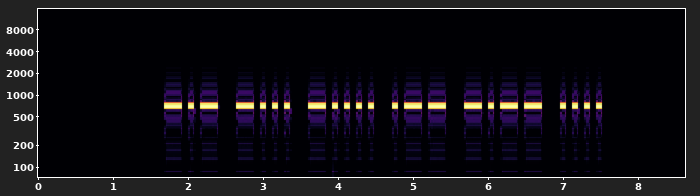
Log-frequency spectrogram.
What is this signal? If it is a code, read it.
Morse code, heard as a keyed tone, about 15 wpm, 700 Hz. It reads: KB6WYH
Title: USA Call Signs - 6 Characters - Repeated 3x - 15wpm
